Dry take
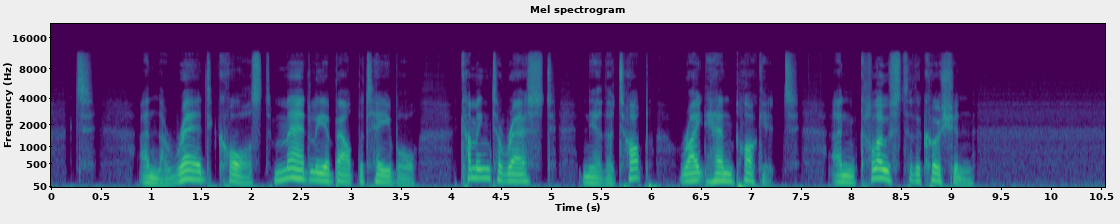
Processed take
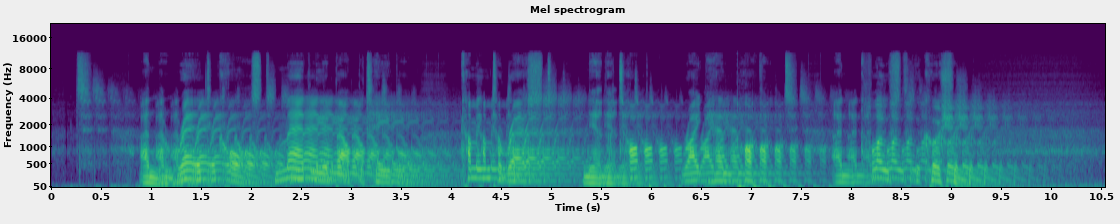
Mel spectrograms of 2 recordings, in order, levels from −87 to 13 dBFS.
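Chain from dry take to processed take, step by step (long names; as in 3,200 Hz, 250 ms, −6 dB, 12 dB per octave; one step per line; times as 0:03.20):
parametric band 850 Hz +14.5 dB 0.6 octaves
noise gate with hold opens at −40 dBFS
automatic gain control gain up to 11 dB
on a send: bucket-brigade delay 149 ms, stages 4,096, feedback 60%, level −5 dB
on the sum: level −2 dB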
